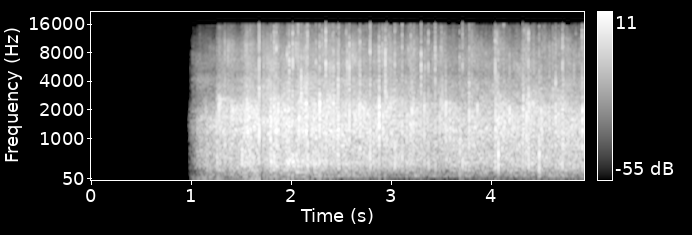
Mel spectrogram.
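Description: An audience claps and applauds loudly in a large hall.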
